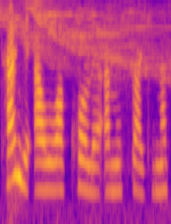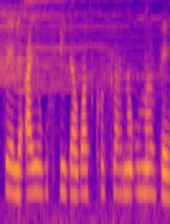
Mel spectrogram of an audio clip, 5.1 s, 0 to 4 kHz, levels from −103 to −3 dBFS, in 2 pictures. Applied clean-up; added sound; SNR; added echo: none; Wind chime; 15 dB; none.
